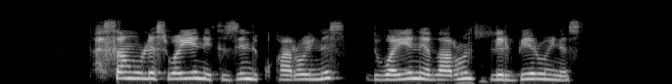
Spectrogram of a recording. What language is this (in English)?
Kabyle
